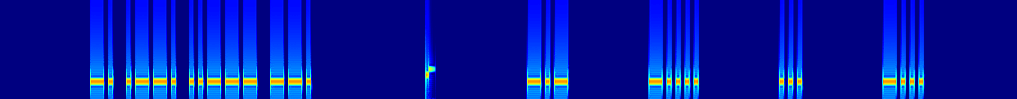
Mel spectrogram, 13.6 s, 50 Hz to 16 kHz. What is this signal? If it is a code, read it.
Morse code, heard as a keyed tone, about 20 wpm, spaced as for 10 wpm, 700 Hz. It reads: NP2G K6SB
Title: USA Call Signs - 4 Characters - 6x Character Spacing - 20wpm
